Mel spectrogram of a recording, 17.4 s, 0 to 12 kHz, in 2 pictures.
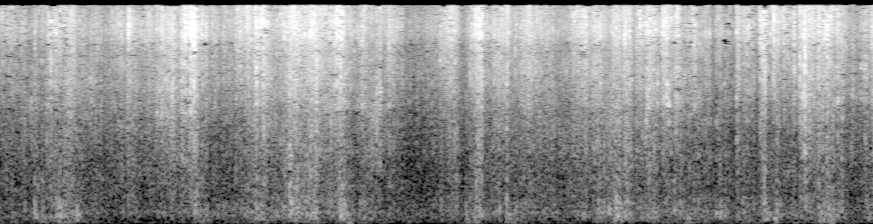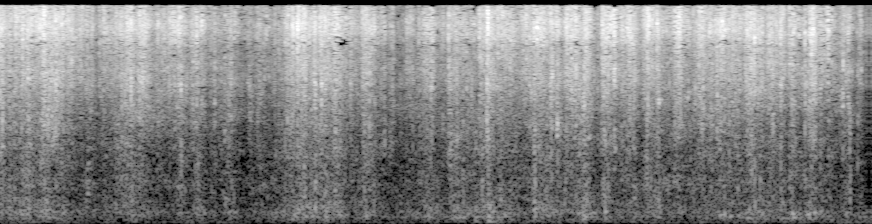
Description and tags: Recorded with Zoom H6, XY
Moving Hard Plants Leaves Close ASMR 6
